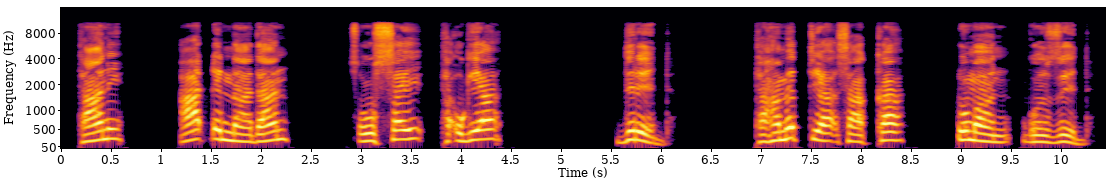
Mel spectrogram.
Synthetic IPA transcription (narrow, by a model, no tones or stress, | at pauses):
t̪aːnɪ | aːɗːɛnːaːd̪aːn | t͡sʼo̞ːsːɐjt̪ʰɐʔɔɡɪjaː | d̪ɪɾe̞ːd̪ːɐ̥ | t̪ɐɦɐmɛt̪ːɪjaːsaːkːɐ | ɗʊmaːnɡoːzːe̞ːd̪ːɐ̥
